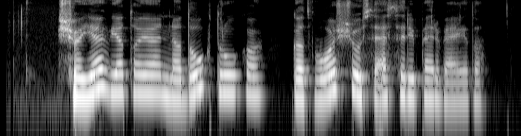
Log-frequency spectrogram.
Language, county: Lithuanian, Telšiai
